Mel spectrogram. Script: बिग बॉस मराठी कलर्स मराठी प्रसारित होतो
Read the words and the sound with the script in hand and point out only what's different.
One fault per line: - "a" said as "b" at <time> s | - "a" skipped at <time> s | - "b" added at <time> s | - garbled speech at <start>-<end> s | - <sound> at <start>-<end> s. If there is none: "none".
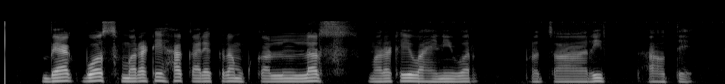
- "हा कार्यक्रम" added at 1.7 s
- "वाहिनीवर" added at 4.2 s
